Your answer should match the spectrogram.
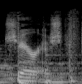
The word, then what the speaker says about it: Chairish: And this week's No Limits Entrepreneur is Anna Brockway, who is the co-founder and president of Chairish. And just so you know, it is spelled like a chair, C-H-A-I-R-ish, because it is a curated online marketplace for buying and selling vintage and used furniture.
